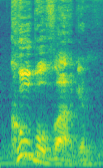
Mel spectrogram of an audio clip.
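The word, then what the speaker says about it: Kübelwagen: rock Hobby type 82 kubelvagon as it's pronounced in German is on sale right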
